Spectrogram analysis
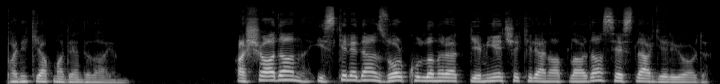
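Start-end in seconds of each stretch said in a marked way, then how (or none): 0.1-1.3 low, unruffled reply; Geralt, calm. A narrator's reading. Witcher telling his friend not to panic, calm and low. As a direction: settle him down in a low voice.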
